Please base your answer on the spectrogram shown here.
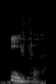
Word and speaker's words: Efa: you for listening hello my name is eva that is how you say dog if you're a seminal indian my master thought it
